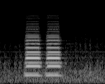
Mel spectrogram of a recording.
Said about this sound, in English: Yeah, I was just noticing the traffic down there.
